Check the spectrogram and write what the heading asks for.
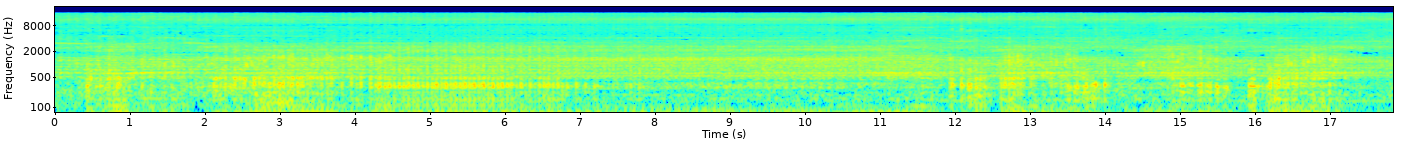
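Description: Electric hand mixer running steadily, its beaters whirring through thick creamed butter, sugar and egg batter in a glass bowl.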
